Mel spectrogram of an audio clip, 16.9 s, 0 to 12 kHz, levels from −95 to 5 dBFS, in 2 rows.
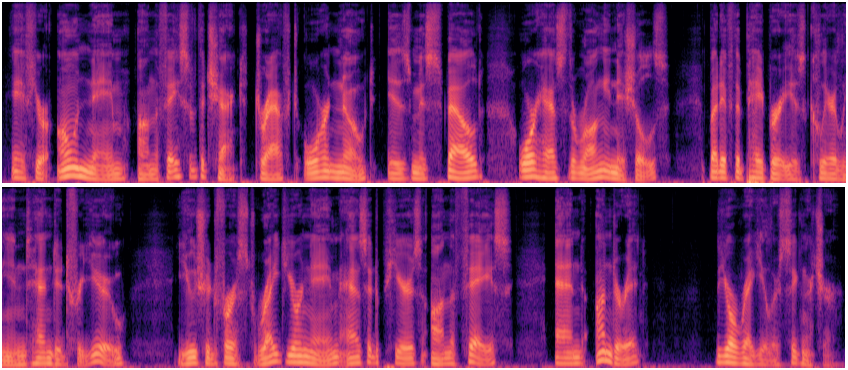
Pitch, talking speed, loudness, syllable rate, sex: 95 Hz, 165 wpm, -21 LUFS, 4.6 syllables/s, male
